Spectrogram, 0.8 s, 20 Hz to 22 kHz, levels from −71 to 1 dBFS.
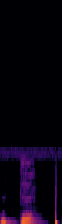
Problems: none marked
